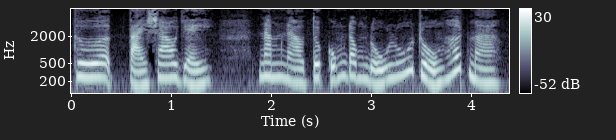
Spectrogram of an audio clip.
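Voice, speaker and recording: A woman's voice: a little high, normal speed, breathy edge, no room sound. A woman voicing a humble poor widowed peasant mother in a storybook reading, anxious and pleading. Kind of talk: audiobook reading of a novel.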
